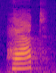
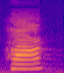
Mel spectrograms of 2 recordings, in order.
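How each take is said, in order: First: The final t is a normal oral stop. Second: The final t is left out entirely. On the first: "normal stop" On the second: "omitted stop"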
